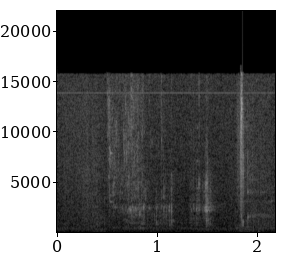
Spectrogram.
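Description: Faint trickle of whiskey pouring from a bottle's metal pour spout into a copper jigger, followed by two light clicks in the second half.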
